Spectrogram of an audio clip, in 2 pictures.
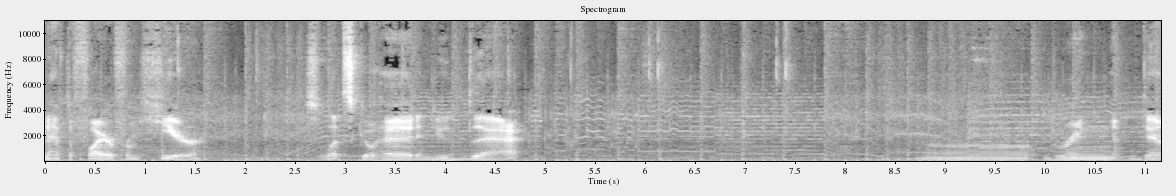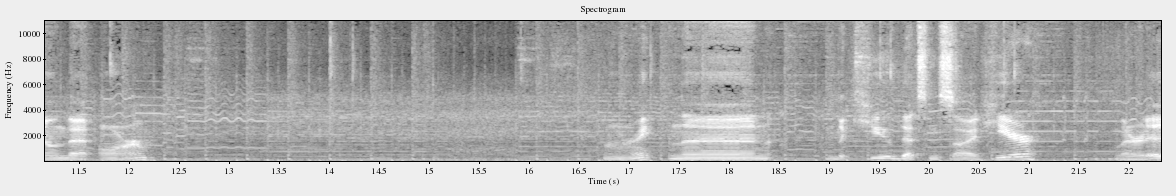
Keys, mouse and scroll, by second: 1.6-2.1 scroll down 3, 4.1-4.5 scroll down 3, 6.1 right click, 6.8 ctrl+Tab, 7.5 right click, 11.7-14.0 drag, 18.7 ctrl+Tab, 19.6 right click, 20.2 right click, 20.9 right click.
